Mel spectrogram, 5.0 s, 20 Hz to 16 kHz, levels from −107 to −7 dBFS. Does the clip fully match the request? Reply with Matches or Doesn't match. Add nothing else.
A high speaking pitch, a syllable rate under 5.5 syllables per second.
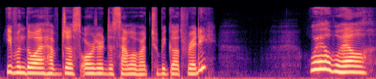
Doesn't match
